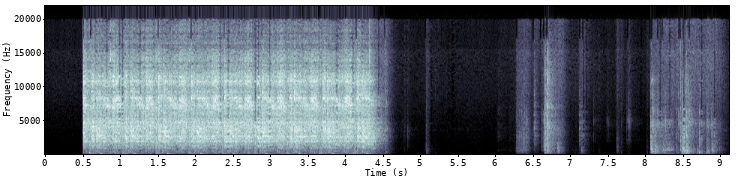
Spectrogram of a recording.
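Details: KTM 450 dirt bike unused for over 10 years, on charger-assisted battery, first start attempt: about four seconds of fast, even cranking that never catches; turns over but no spark.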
